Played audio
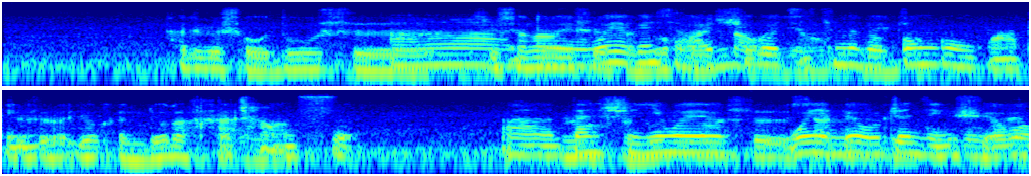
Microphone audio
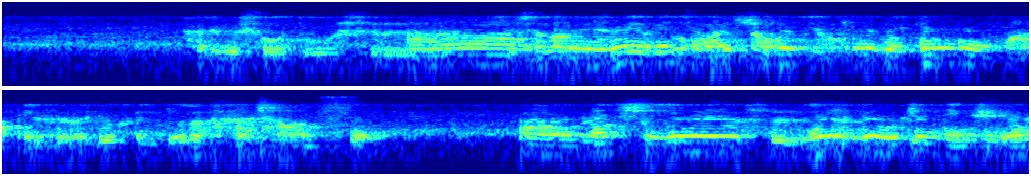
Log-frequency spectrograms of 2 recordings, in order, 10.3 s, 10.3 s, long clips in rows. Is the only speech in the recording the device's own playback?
Yes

